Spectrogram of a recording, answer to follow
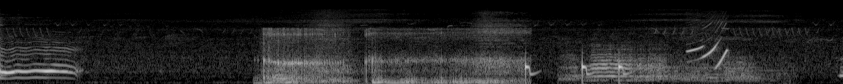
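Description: Cartoon dinosaur voice effects: a crying wail that ends within the first second, then after a pause a rough, noisy growling sound lasting about three seconds, then a short pitched cry with quick sliding squeaks near the end.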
